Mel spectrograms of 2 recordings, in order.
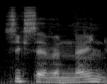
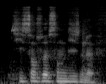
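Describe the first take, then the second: First: The number is said the English way. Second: The number is said the French way. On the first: "en anglais" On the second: "je vais le prononcer à la française"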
